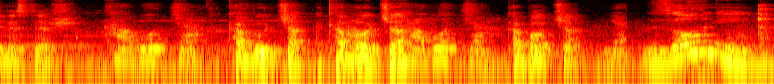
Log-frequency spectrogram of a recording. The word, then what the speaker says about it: kabocha: Kabocha.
